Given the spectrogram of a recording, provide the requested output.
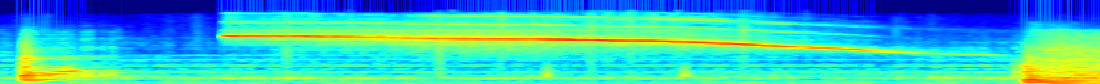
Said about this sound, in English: He saw that he could not get away, so he quickly took his whistling arrow, fitted it into his bow, and before anybody could stop him, he shot it high into the air toward the camp of his men.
